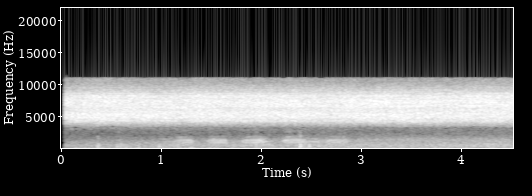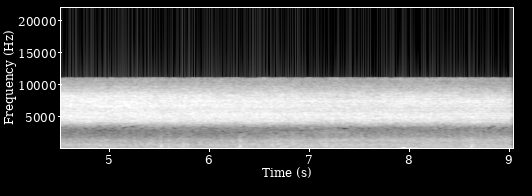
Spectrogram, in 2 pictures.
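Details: Cicadas recorded in Flagstaff, Arizona, in summer 2019 give a steady, high, hissing buzz that runs unbroken from start to finish; they sing every 5-7 years.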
